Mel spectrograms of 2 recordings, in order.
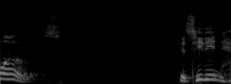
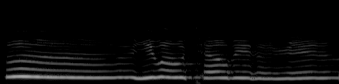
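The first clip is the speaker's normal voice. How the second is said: high, loud fake sobbing plea; mock crying; 7 semitones higher, 5 dB louder, slower than usual. Wife pleading through fake tears. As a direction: whine it through put-on tears. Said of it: "she goes around and gets the big tears".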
